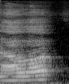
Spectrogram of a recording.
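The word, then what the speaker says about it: hour: करेंगे an honest an आवर आप कहोगे आवर पढ़ा जा रहा है हां एच के यहां पर ड नहीं होता है साइलेंट में यहां पर आएगा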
